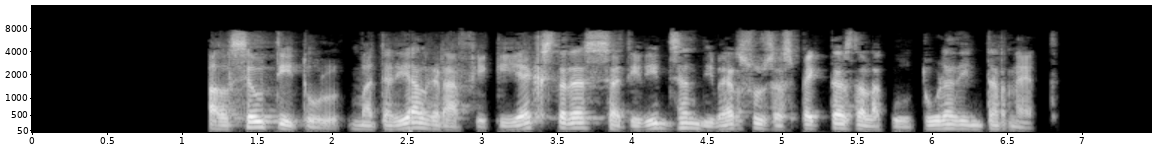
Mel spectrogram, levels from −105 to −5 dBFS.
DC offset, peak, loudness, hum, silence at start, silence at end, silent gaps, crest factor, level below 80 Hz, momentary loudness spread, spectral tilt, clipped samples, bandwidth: under 0.1%; -2 dBFS; -19 LUFS; none; 1.2 s; 0.8 s; 5.90-5.94 s; 18 dB; -56 dBFS; 9 LU; -4 dB/octave; under 0.1%; 7.8 kHz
